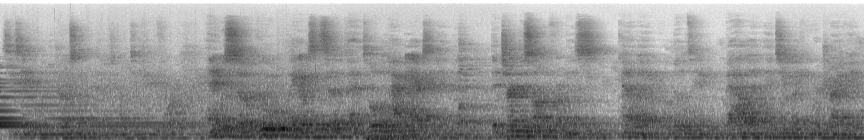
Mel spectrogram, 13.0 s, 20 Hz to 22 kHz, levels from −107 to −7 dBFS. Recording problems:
room echo; strong; dies away in 2.5 s
off-mic speech; far
background music; loud; throughout; 9 dB below the speech
murmuring crowd; faint; throughout; 20 dB below the speech
clattering dishes; faint; at 7 s; peak 15 dB below the speech

